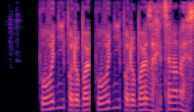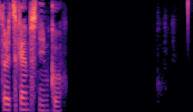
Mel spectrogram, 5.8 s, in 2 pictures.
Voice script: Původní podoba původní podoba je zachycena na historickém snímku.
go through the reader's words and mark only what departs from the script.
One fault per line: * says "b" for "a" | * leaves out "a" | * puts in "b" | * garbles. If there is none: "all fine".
all fine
